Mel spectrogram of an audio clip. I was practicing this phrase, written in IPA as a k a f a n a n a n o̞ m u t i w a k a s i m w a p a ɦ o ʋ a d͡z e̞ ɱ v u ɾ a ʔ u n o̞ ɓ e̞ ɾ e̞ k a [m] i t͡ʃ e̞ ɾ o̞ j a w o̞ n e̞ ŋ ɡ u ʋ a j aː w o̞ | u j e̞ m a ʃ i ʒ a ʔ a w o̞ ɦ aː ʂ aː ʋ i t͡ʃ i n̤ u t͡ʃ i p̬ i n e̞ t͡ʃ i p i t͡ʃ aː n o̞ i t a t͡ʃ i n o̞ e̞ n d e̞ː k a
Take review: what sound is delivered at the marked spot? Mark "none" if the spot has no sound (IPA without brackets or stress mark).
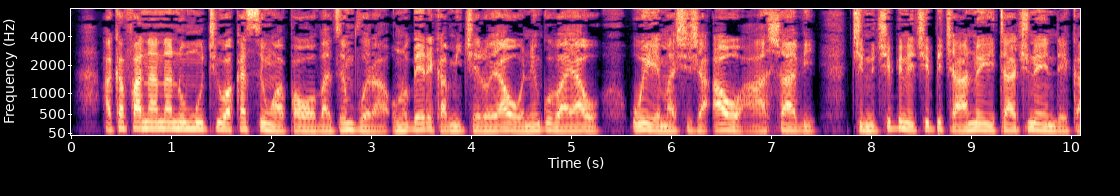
m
